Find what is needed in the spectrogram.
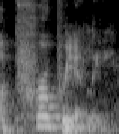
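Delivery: appropriately, second syllable pro stressed. Modelling the word for listeners to repeat, stress on 'pro' in appropriately. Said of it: "Put the emphasis on the second syllable".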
